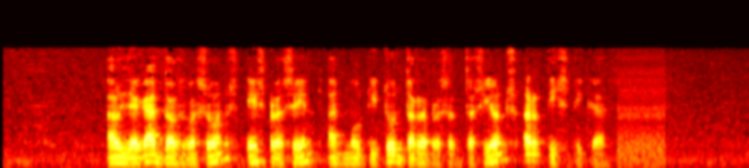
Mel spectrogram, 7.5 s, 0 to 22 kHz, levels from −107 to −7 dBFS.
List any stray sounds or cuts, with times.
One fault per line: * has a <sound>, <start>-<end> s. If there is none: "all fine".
all fine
